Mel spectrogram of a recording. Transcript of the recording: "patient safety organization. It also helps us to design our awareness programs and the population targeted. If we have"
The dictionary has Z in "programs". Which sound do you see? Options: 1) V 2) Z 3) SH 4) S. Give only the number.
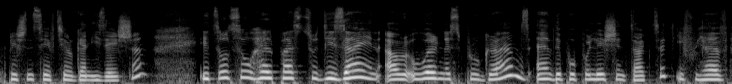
2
